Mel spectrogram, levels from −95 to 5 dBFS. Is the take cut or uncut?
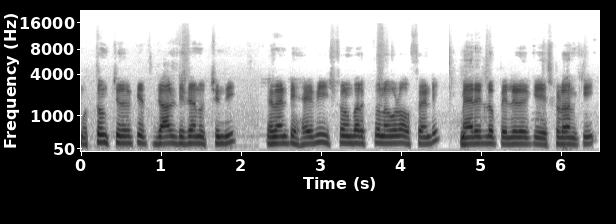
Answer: cut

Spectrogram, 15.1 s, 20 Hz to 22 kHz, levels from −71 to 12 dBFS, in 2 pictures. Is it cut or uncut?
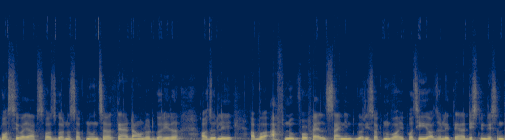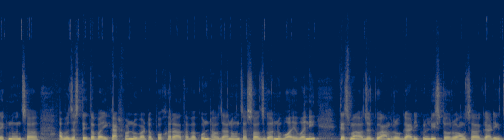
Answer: uncut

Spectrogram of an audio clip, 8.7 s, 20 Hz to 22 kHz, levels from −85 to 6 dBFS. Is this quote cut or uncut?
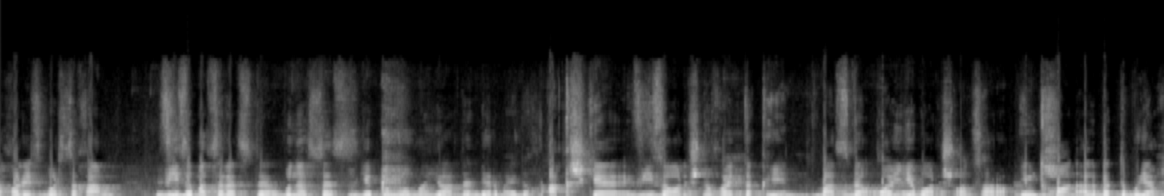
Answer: cut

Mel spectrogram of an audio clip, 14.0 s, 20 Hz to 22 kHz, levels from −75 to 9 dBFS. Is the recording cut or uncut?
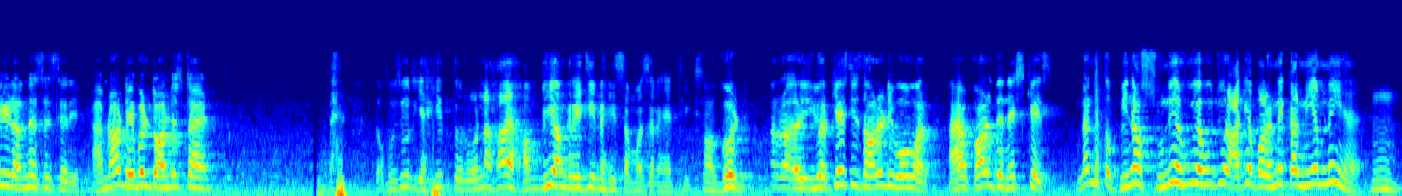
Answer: cut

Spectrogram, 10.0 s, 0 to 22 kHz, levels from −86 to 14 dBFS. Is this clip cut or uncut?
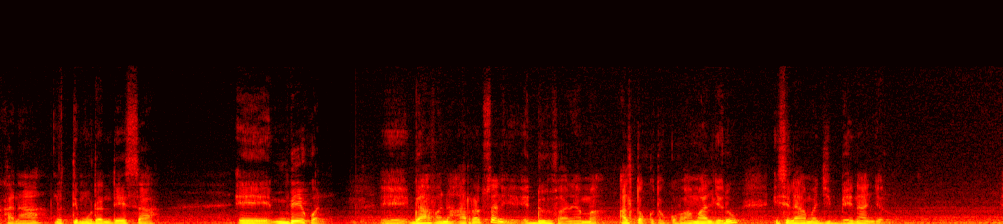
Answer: cut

